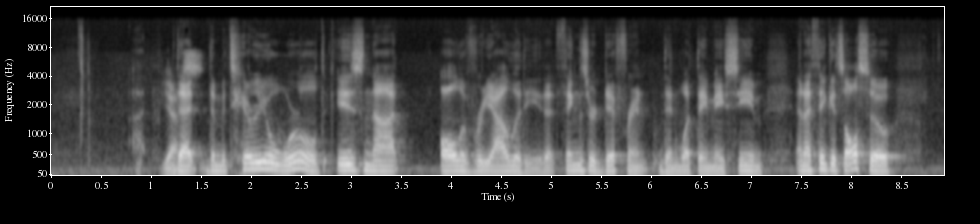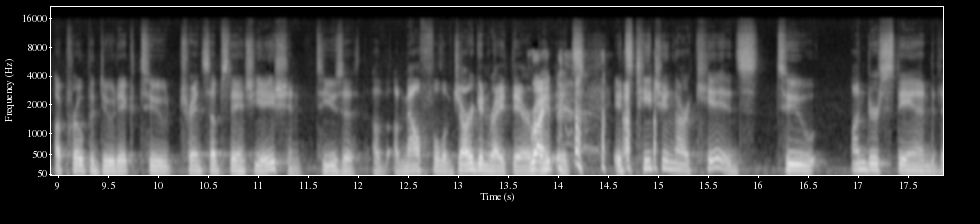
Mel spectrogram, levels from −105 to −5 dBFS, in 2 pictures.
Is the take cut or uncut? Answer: cut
